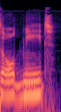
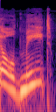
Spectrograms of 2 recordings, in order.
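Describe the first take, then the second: First: It is said in a disgusted, dismissive tone. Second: It is said in a warm, affectionate tone. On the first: The person is unappealing. "Ugh, he was old meat" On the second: The person is a welcome friend. "an affectionately"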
